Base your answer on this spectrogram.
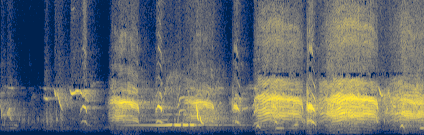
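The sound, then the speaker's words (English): A troop of monkeys calls out in loud, harsh hoots and squawks, starting with a few rising cries and building into a dense, overlapping chorus with no one talking. “I can hear the monkeys.”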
